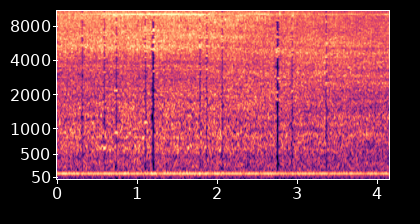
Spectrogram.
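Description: Boneless teriyaki chicken fries in a covered pan over medium-high heat, giving a steady, even sizzle and hiss with no talking.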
